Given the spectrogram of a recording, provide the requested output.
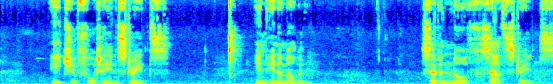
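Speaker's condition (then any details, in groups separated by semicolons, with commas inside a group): No condition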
